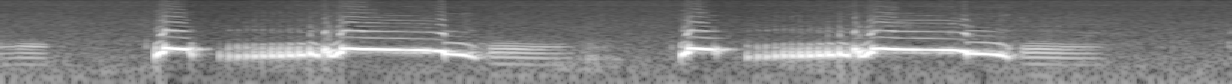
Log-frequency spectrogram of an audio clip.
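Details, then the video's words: Barbary dove giving repeated coos about every two and a half seconds, each led by a short, sharp accented note, followed by a quick pulsing roll, a drawn-out steady hoot, and a trailing lower murmur. "your puter bird will definitely sound"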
